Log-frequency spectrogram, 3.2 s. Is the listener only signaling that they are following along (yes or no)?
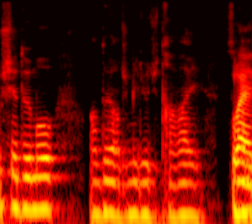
no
